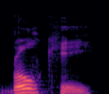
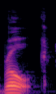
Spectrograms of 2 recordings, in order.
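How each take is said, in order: First: The name ends with a final vowel sound. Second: The name ends on a consonant, no final vowel. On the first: "he's called Rulky" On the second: "I didn't pronounce the e"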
